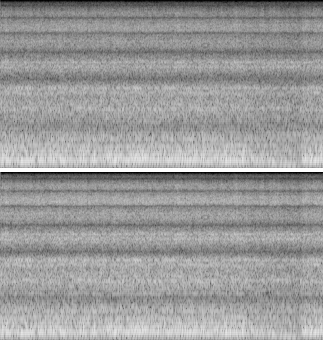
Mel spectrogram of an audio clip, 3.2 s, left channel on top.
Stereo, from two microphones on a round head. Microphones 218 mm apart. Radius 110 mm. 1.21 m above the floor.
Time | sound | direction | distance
0.0 | an engine running | 20° right (ahead or behind) | ?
